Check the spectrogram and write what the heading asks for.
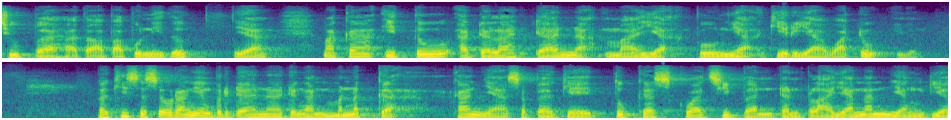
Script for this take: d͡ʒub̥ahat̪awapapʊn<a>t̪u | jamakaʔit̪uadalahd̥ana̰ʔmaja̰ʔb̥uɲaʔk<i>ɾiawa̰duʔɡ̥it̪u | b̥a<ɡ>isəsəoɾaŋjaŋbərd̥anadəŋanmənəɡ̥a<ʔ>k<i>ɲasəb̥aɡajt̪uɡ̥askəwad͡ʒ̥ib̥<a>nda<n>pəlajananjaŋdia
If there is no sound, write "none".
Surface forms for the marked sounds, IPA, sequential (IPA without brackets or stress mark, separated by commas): i, i, ɡ, ʔ, a, a, n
